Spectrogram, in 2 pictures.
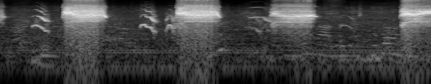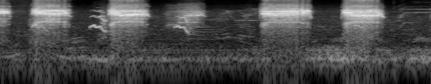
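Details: A caged Asian koel chick, very hungry and demanding food from its keeper, gives about ten harsh, hoarse screams, often in quick pairs, while a person speaks faintly in the background.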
